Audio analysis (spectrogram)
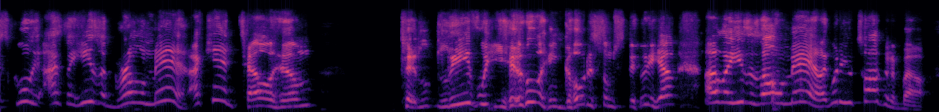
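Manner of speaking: imitating himself begging Schoolie, voice climbing up; exasperated disbelief. Retold plea to Schoolie.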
